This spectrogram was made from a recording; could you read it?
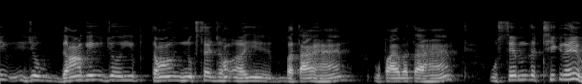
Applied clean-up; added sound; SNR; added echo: none; none; none; none.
